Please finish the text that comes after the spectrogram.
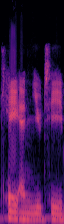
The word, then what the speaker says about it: Knut: But I will still go with him on a K-N-U-T being pronounced Knut.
